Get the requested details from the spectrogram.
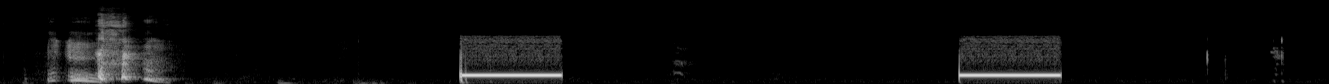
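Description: A telephone ringback tone sounds twice, each a steady one-second beep separated by a long pause, clear. A cough and throat clearing come just before, with no talking.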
